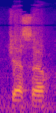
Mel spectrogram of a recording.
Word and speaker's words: gesso: Is it gesso or gesso? If they put a G in the front of it, it's gesso.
